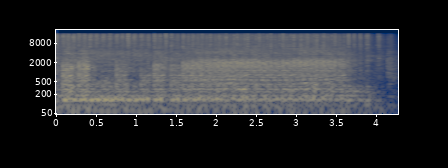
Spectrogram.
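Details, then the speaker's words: 1999 Honda 400EX turbocharged quad on 198 main jet: uneven, stumbling single-cylinder beat that surges and falls off; owner wondered if the jet was too big, but boost was leaking out the unreferenced carburetor drain bolt, then plumbed to boost. "all right i forgot to plug off the drain bolt for the carburetor so that needs to be referenced to boost as well so i just did that"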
